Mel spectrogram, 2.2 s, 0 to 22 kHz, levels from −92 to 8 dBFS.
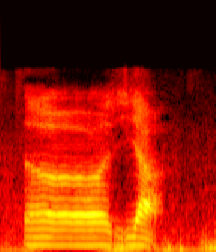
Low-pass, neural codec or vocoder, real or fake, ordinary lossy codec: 7.2 kHz; codec, 16 kHz, 2 kbps, X-Codec, WavLM features, trained on Multilingual LibriSpeech; fake; Opus, 32 kbps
